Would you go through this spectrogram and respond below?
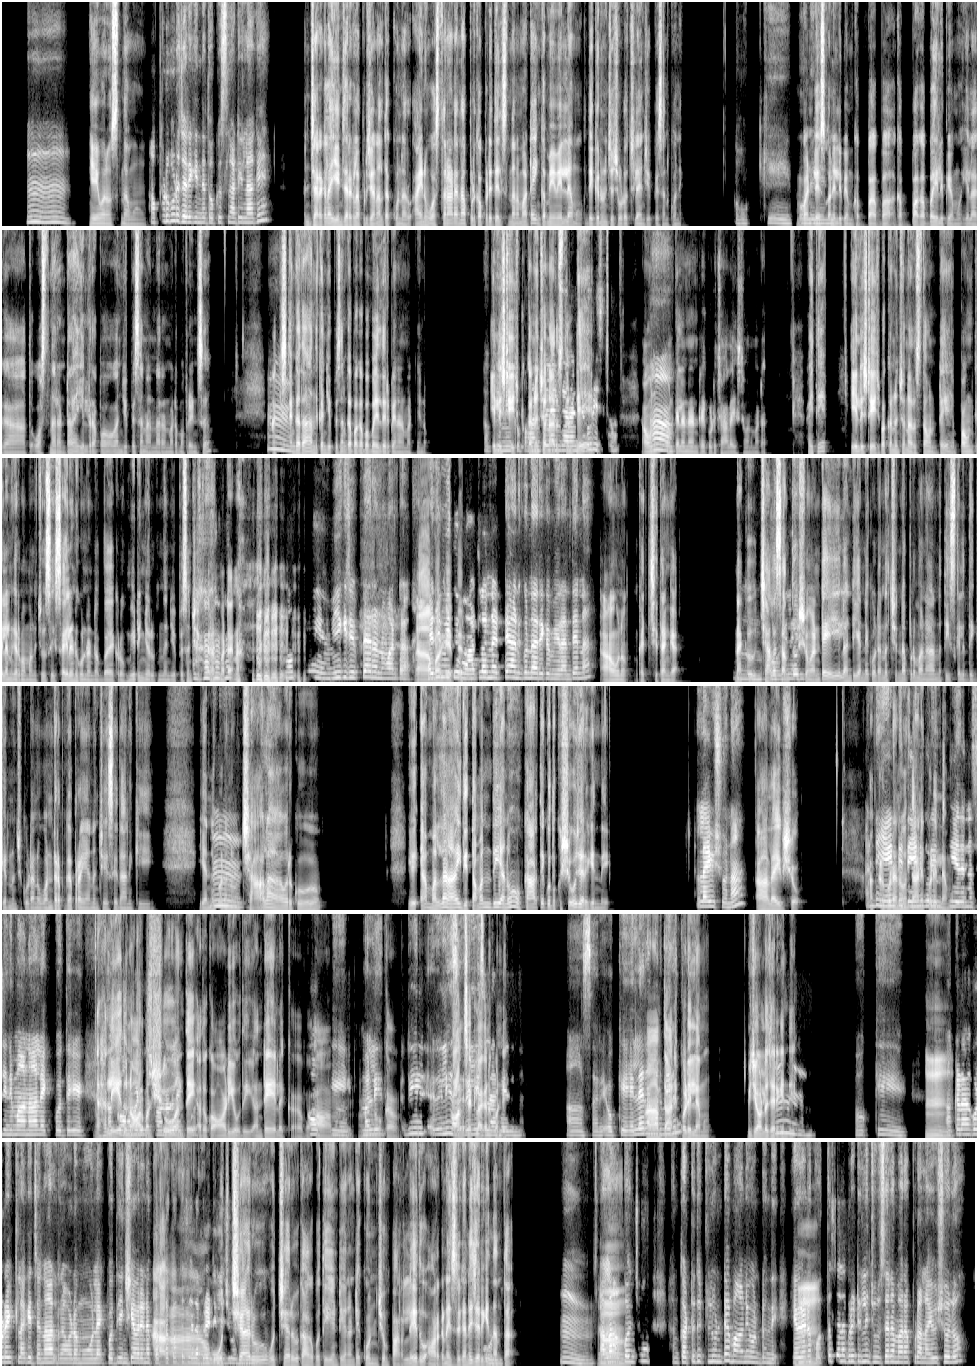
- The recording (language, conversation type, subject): Telugu, podcast, ప్రత్యక్ష కార్యక్రమానికి వెళ్లేందుకు మీరు చేసిన ప్రయాణం గురించి ఒక కథ చెప్పగలరా?
- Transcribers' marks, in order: other background noise; tapping; in English: "స్టేజ్"; in English: "స్టేజ్"; in English: "సైలెంట్‌గా"; in English: "మీటింగ్"; chuckle; in English: "షో"; in English: "లైవ్"; in English: "లైవ్ షో"; in English: "కామెడీ"; in English: "నార్మల్ షో"; in English: "ఆడియోది"; in English: "లైక్"; in English: "రి రిలీజ్, రిలీజ్‌లాగా"; in English: "కాన్సెర్ట్‌లాగా"; in English: "ఆర్గనైజ్డ్‌గానే"; unintelligible speech; in English: "లైవ్ షోలో?"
